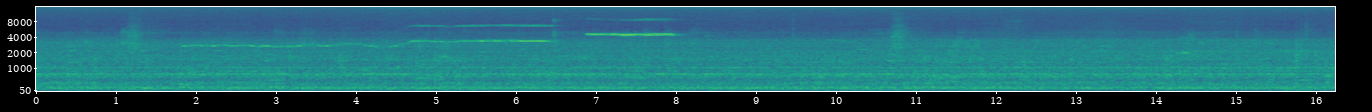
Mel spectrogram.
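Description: Siemens Inspiro metro train running, heard from inside the car: a steady rumble of wheels and running gear, with faint thin high whines that step up in pitch between about two and eight seconds in.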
